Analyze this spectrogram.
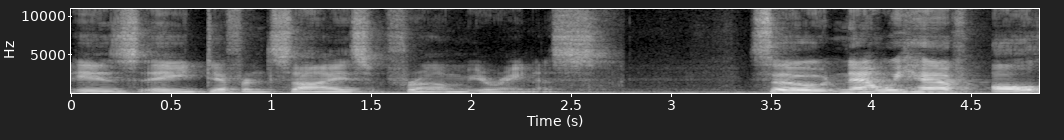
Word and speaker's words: Uranus: the first of which everyone laughs at being Uranus or the cor the correct pronunciation being Uranus but I will still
